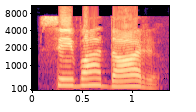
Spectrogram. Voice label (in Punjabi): "sewadar", Punjabi; ਸੇਵਾਦਾਰ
